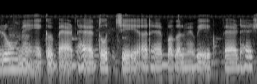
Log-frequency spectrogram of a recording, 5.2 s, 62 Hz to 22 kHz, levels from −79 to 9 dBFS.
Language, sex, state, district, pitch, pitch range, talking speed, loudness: Hindi, female, Bihar, Katihar, 95 Hz, 90-100 Hz, 165 wpm, -17 LUFS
